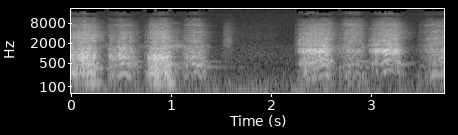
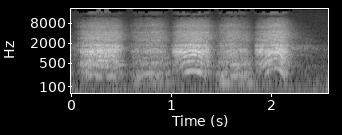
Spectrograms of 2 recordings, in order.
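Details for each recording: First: Hand saw starting a cut after being moved over so it no longer fights the grain: light, even rasping strokes about three a second with one pause. It runs freely without catching, cutting smoothly with the grain. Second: Hand saw starting a cut where the grain runs in unsupported on that side: five rough, grabbing rasping strokes about every half second. The saw is fighting the grain and chattering, with blowout on the side.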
